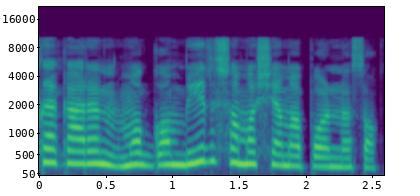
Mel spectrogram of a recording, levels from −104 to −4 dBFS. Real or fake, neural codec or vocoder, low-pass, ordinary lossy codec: real; none; 9.9 kHz; none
